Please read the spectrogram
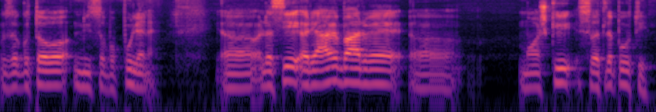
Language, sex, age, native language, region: Slovenian, male, 30-49, Slovenian, Gorenjska region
